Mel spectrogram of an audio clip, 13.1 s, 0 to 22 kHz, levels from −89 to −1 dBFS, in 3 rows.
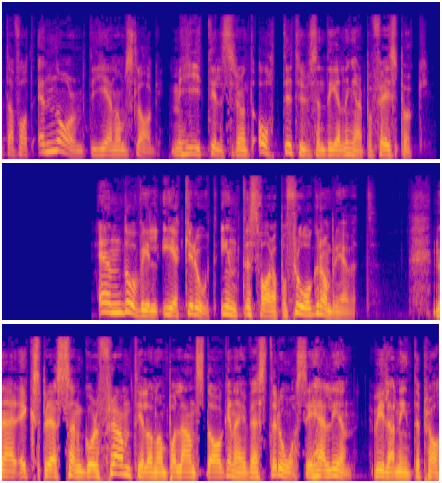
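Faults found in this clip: Automatic gain rising, 0.34–4.07 s: speech and background swell together, about 7 dB. AGC raising gain on quiet input. Waveform envelope ramps up steadily; spectrogram brightens uniformly across all bands.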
